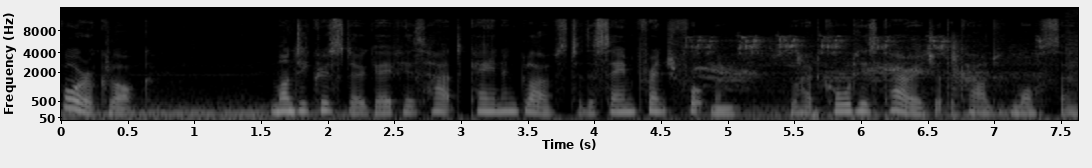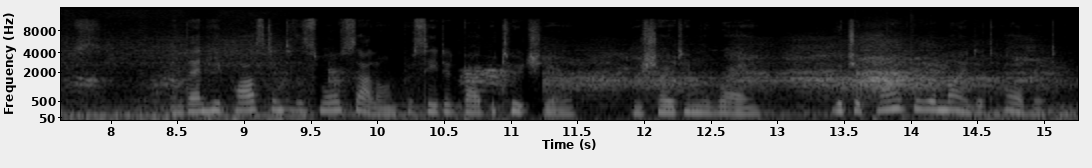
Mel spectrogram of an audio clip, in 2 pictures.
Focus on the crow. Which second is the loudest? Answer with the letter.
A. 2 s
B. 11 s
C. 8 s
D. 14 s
D.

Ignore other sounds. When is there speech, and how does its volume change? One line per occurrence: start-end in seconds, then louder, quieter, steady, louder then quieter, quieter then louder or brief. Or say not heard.
0.0-15.1 steady.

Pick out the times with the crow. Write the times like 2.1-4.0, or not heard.
4.5-15.2.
